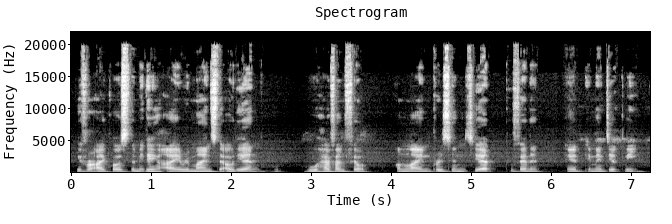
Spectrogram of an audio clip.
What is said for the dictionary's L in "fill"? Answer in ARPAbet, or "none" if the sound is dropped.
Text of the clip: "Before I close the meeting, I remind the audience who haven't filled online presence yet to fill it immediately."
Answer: N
